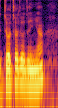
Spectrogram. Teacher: च च ज जया यह तालू से बोला जाता है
